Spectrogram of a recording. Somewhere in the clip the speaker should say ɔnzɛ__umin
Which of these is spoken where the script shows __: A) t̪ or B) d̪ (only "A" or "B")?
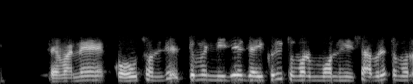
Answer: A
